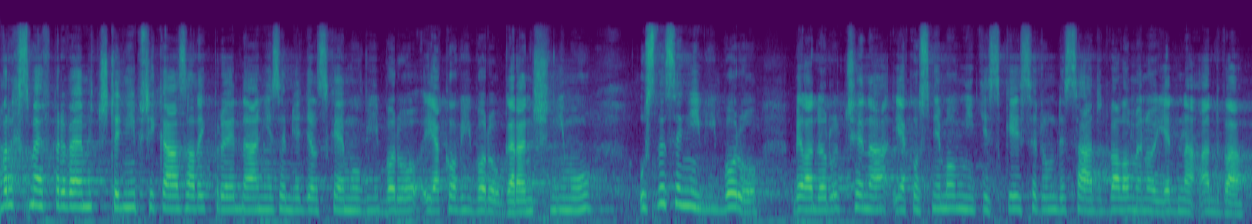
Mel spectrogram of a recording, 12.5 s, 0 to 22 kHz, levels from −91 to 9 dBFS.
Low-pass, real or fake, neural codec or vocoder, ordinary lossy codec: 14.4 kHz; fake; vocoder, 44.1 kHz, 128 mel bands, Pupu-Vocoder; AAC, 96 kbps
